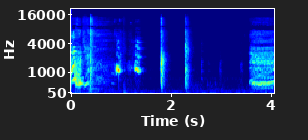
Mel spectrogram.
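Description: A woman's excited shriek of joy with short yelps, then two sharp smacks about half a second apart. A muffled squeal comes through her hands near the end.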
